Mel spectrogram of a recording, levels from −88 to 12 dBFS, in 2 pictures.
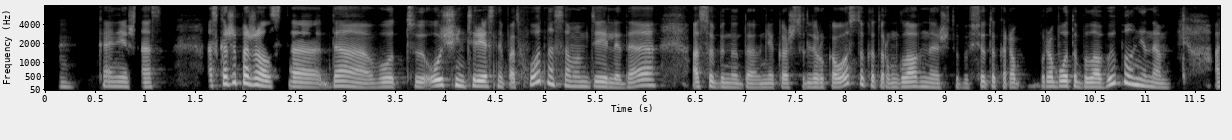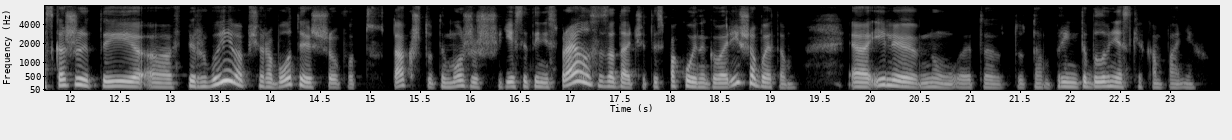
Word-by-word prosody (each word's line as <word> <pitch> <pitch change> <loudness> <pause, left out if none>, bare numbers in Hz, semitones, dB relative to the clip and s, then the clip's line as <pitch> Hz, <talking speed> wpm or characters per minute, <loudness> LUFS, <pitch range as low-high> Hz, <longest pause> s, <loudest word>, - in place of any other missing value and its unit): М, 150 -2 -11 0.2
конечно, 165 -2 -2
а, - - -2
с 155 0 -20 0.4
А 190 - -2
скажи, 255 +9 +5
пожалуйста, 175 - +4
да, 160 -6 +1
вот 155 +2 -3
очень 205 +6 +4
интересный 175 0 +4
подход 300 +7 0
на 255 - +3
самом 170 -6 -3
деле, 155 -4 +1
да, 190 +10 0 0.3
особенно, 155 -4 -1
да, 135 0 -3
мне 135 +1 -4
кажется, 140 0 -4
для 145 0 -1
руководства, 195 - 0
которому 145 -7 -4
главное, 155 -2 +1
чтобы 135 0 -12
всё 170 - -3
так 160 -1 -5
и - - +1
раб 150 0 -3 0.2
работа 165 +2 +2
была 150 -1 +3
выполнена. 215 - +2 0.4
А 155 - -4
скажи, 205 +3 +2
ты, 175 -3 +2
а, 145 -2 -2
впервые 180 - +3
вообще 190 -8 -3
работаешь 155 - -1 0.2
вот 130 - -12
в - - -20
так, - - -1
что - - -10
ты - - -8
можешь, 155 -2 -5
если 160 +2 -3
ты 165 - -4
не 150 -2 -4
справился 265 - +3
с - - -10
задачей, 155 -5 -2
ты 155 - -10
спокойно 165 -4 -1
говоришь 145 - -1
об 210 -10 +1
этом, 130 -4 -5 0.5
а, 155 -1 +3
или, 180 -4 +2
ну, 135 -2 -7
это 130 -1 -10
ту 130 - -16
там 135 -1 -14
принято 155 -1 -4
было 160 +2 +1
в - - -2
нескольких 150 -1 -5
компаниях? 130 -1 -14
155 Hz, 170 wpm, -23 LUFS, 145-180 Hz, 0.5 s, скажи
